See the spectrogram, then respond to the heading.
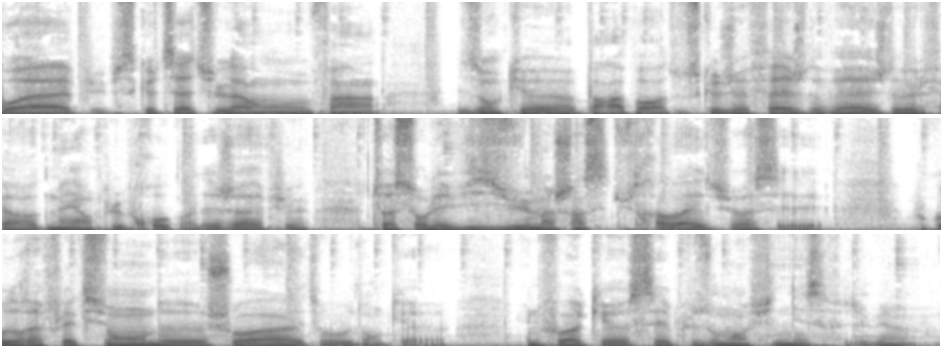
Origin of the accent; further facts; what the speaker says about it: Saint-Étienne, Auvergne-Rhône-Alpes, France; je suis originaire de Saint-Etienne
